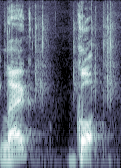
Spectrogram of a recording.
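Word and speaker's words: leg godt: Anyways, the game from it's a Danish word, which means leg got, G-O-D-T, but you could pronounce it leg go, which means, I know what it means in Danish.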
